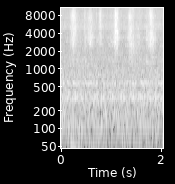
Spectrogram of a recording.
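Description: Faint, soft crackling rustles of dry shredded wire pastry (tel kadayıf) strands as fingers spread and pat them out over a phyllo sheet, several light rustles a second.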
